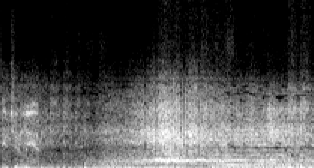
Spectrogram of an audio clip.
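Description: Film-soundtrack car engine running with a steady low rumble during a night car chase, and a louder noisy rush about two seconds in. A brief voice is heard at the very start.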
